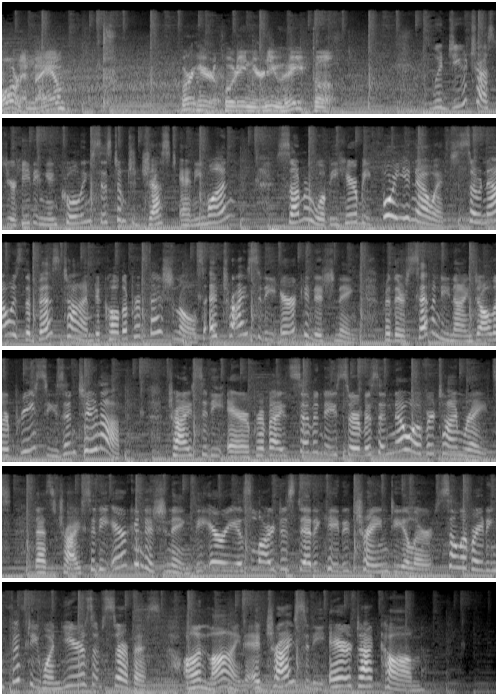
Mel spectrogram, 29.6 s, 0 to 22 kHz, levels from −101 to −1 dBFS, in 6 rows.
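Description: At 7.64 s a deep, short thump breaks into the sound, peaking at about -25 dBFS and dying away within roughly 20 ms, gone by 7.73 s. This is a phantom power thump: supply voltage switched on or off on a live input, its step pushed through the coupling capacitors.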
